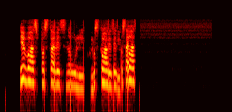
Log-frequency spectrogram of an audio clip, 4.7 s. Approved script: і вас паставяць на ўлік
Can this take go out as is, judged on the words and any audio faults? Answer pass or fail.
fail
